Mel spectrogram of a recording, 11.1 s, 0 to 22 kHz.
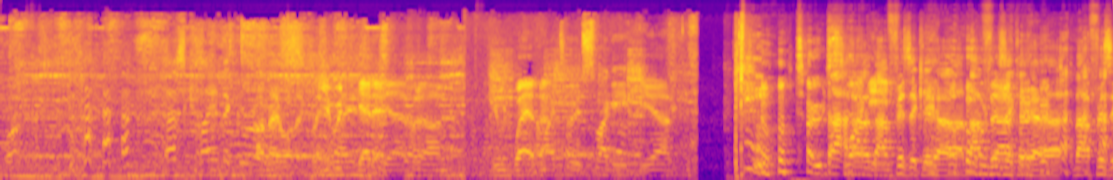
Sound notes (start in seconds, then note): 0.4 laughs; 7.6 "Roblox" death sound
